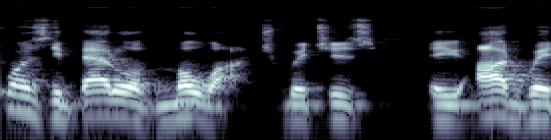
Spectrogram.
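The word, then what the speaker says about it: Mohács: empire the first one is the battle of mo watch which is a odd way to spell that word but that's how it is pronounced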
